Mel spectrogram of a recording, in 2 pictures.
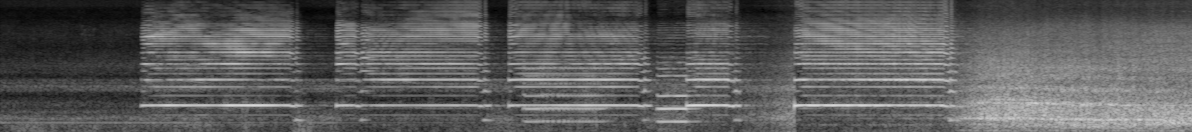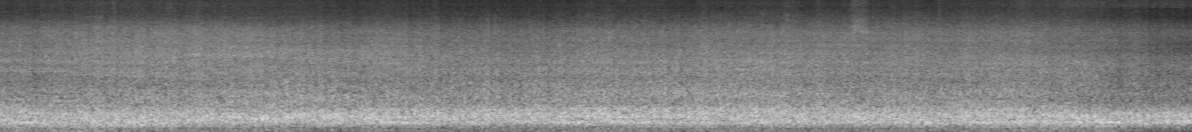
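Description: Electric locomotive's horn sounds five blasts over about ten seconds, two of them at a lower tone. Then the freight train passes close by, its wheels on the rails making a steady loud rattle.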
